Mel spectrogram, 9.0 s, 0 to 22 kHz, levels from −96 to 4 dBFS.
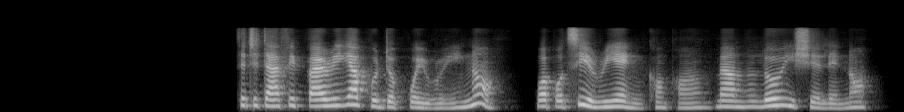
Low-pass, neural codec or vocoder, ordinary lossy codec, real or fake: none; codec, 16 kHz, 0.2 kbps, FocalCodec; none; fake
